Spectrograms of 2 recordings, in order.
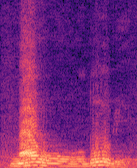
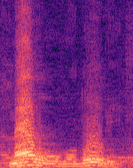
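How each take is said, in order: Both takes have the same delivery.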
